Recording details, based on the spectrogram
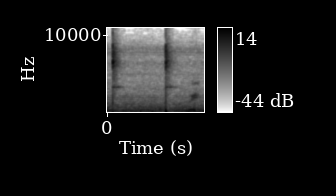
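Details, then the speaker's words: Two sharp, loud snaps about half a second apart over a steady hum, from Candela TriVantage Q-switched 755 nm alexandrite laser pulses at a 3 mm spot on a previously treated tattoo of a male patient, done under topical anesthetic and moderately painful. "so this this is the uh Alexandrite 755 nanometer Q switch laser from Candela it's called the tri Vantage we're doing it in the Alexandri mode and this this is a tattoo that we treated"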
